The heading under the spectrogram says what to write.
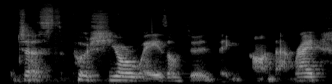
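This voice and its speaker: A woman speaks with a slight Russian accent. Her pace is moderate. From Belarus. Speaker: tech innovation strategist. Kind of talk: interview conversation.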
